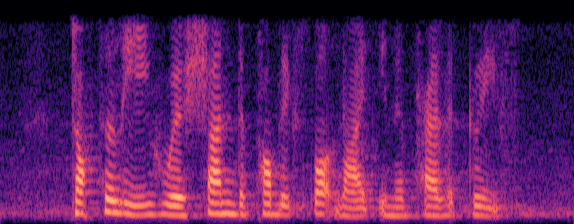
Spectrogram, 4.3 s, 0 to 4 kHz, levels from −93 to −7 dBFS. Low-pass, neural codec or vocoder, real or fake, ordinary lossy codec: 3.6 kHz; codec, 16 kHz, 1.1 kbps, Voila-Tokenizer; fake; AAC, 32 kbps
